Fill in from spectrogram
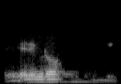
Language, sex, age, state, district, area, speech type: Tamil, male, 18-30, Tamil Nadu, Perambalur, rural, conversation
